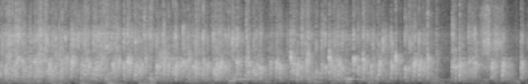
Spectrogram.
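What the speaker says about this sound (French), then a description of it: "est-ce que tu peux l'acclamer?" A church congregation bursts into loud, dense applause and cheering, continuous clapping filling the room for several seconds with voices mixed into the crowd noise.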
